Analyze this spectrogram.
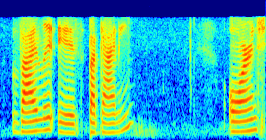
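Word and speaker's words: bagani (बैंगनी): The third color is going to be violet, and violet is pronounced bagani. Say it again, bagani, and that is spelled B as in boy, A-I-N as in Nathan, G as in ground, A-N-I. So B-A-I-N-G-A-N-I, and it's bagani, and that's violet.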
